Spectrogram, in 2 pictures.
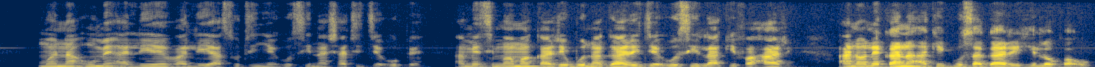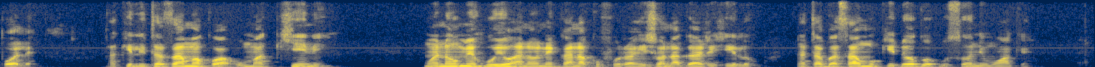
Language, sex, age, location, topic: Swahili, male, 25-35, Nairobi, finance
